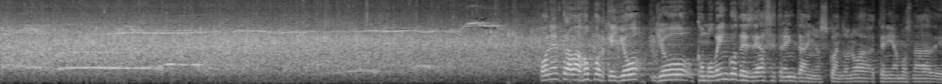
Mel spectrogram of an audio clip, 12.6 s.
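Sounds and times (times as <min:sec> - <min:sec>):
faint tonal whistles or cheers: 0:00.0 - 0:07.1
audience applause: 0:00.0 - 0:09.0
speech: 0:07.2 - 0:12.5.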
